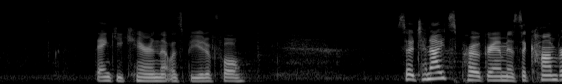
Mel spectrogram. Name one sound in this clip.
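An older woman speaks into a microphone.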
